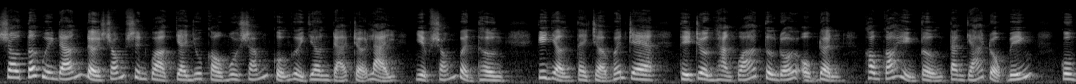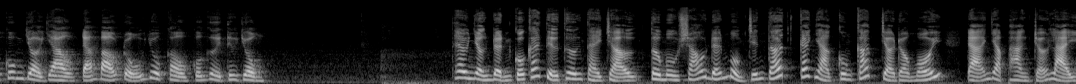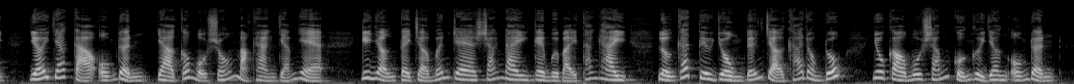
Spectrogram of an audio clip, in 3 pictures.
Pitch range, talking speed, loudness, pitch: 190-265 Hz, 240 wpm, -21 LUFS, 220 Hz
